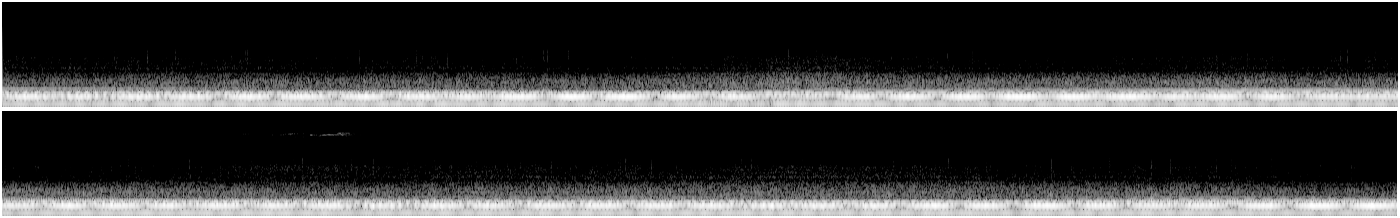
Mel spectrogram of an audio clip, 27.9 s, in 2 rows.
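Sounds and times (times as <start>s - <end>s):
noise upstairs: 0.0s - 27.9s.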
